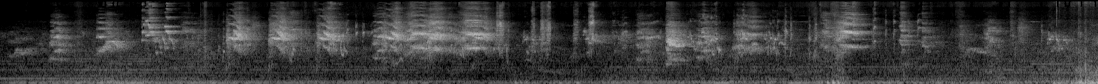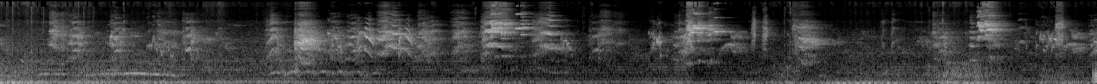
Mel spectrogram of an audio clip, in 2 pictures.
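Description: A group of home-bred Japanese budgerigars, about thirty birds kept for sale, squawk and chirp continuously at close range, a dense chattering flock with no talk over it.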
